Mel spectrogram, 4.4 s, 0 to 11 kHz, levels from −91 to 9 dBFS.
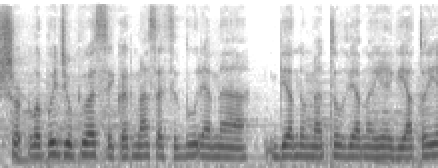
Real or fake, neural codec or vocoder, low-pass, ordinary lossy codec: real; none; 9.9 kHz; MP3, 48 kbps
